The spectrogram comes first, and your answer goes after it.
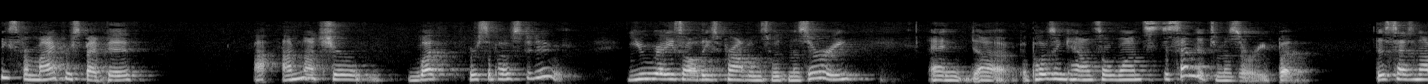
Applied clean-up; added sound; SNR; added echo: neural mask model Resemble Enhance denoiser.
